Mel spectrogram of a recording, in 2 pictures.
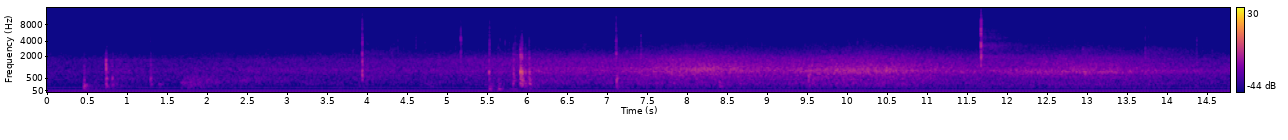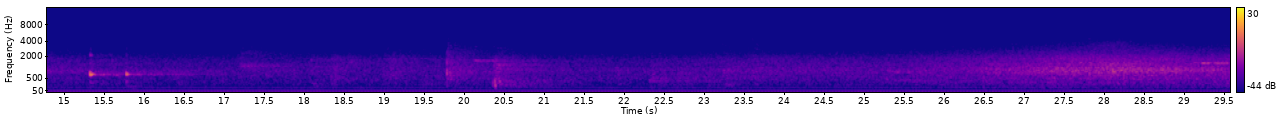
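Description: A man murmurs prayers softly, far off in a large echoing hall.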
